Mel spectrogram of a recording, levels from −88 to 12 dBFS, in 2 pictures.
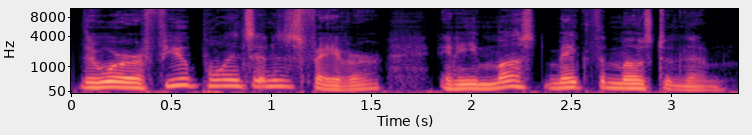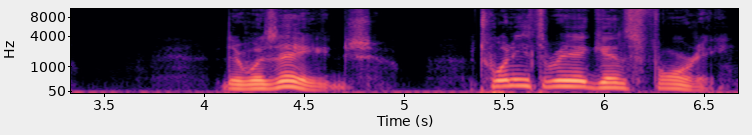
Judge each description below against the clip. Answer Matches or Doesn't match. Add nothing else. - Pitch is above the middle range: Doesn't match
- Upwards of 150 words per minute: Matches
